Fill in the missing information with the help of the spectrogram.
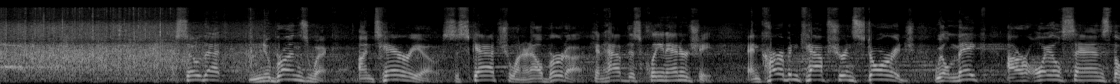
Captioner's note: cheering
